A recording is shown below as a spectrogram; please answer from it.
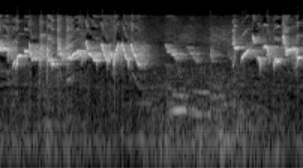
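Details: Lemon-bellied white-eye training recording of varied song: dense, rapid high chirps and warbled notes in a continuous stream, with a short quieter pause before the twittering resumes.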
